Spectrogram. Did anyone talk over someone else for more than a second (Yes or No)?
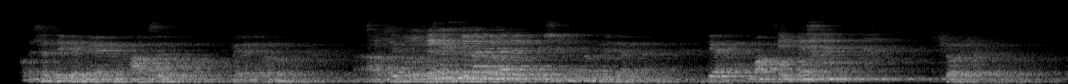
Yes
